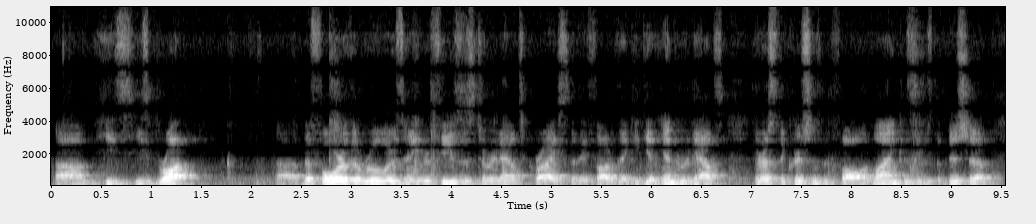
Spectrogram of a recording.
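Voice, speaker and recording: A man leading a Bible study in a parish meeting room, talking in a chatty lecture style. His tone is mellow and dark. The sound is echoey and captured from a distance, with faint noise underneath. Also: medium pitch, level tone, fairly quick. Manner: chatty, acts out quotes, chuckles often. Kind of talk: conversational lecture.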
